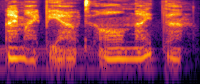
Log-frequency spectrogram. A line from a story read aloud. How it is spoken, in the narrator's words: she whispered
